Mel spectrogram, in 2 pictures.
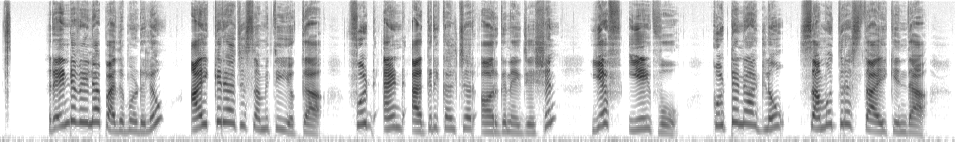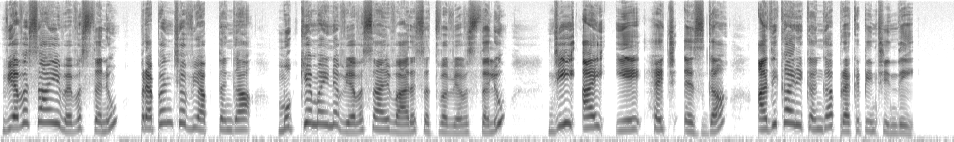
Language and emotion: Telugu, neutral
